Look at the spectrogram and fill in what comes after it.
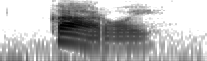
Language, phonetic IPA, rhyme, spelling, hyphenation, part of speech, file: Hungarian, [ˈkaːroj], -oj, Károly, Ká‧roly, proper noun, Hu-Károly.ogg
- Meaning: A male given name, equivalent to English Charles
